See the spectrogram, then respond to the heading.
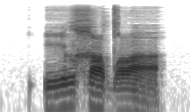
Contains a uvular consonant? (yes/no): yes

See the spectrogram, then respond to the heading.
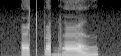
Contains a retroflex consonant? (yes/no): no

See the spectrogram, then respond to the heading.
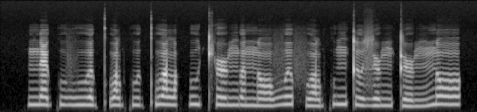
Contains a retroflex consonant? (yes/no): no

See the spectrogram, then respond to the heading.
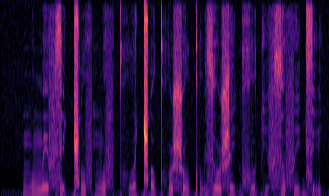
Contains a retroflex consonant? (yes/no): yes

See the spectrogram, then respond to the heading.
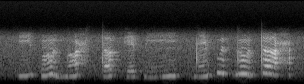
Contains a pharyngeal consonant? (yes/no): yes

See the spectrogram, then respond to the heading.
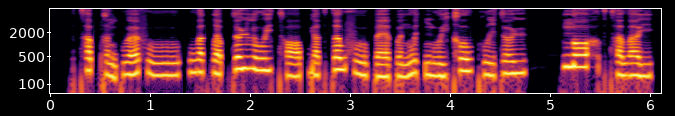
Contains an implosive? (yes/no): no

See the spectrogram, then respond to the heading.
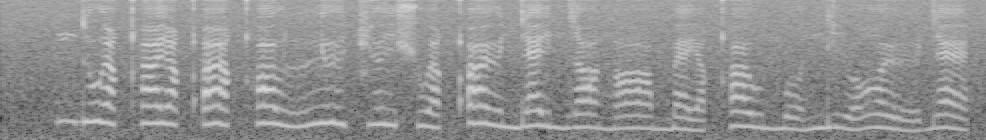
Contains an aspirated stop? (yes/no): yes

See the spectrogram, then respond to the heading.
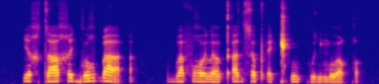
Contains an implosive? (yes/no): yes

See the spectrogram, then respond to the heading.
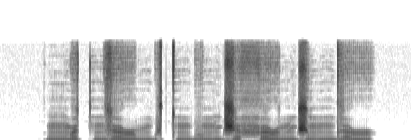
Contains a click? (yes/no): no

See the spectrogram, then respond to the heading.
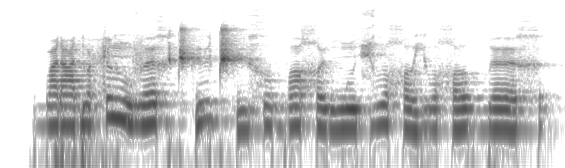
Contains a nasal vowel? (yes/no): yes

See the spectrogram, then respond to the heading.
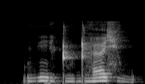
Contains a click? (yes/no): no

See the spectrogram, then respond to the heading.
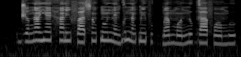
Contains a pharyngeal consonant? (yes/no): no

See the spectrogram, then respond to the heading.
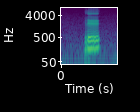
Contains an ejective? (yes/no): no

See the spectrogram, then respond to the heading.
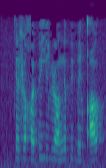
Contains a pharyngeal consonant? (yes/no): no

